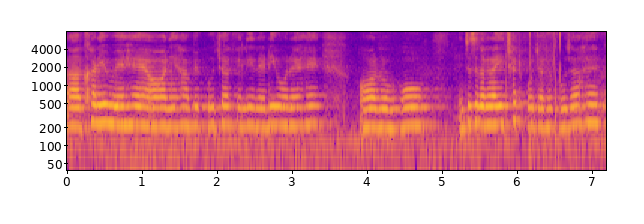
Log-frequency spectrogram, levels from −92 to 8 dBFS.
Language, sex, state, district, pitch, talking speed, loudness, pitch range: Hindi, female, Chhattisgarh, Sukma, 220 Hz, 225 wpm, -16 LUFS, 215-230 Hz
